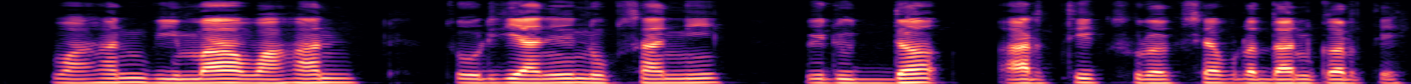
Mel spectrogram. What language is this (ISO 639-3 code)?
mar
